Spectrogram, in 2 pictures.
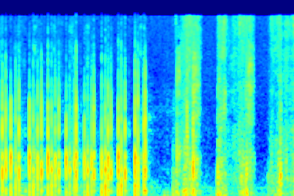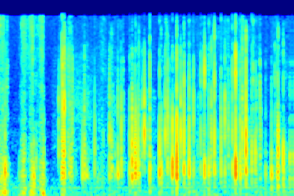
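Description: An empty light blue and white leather sneaker is held close to a microphone while long nails scratch and tap its leather upper and sole area. Quick, dry, crunchy clicks come in dense bursts, with softer scraping stretches in the middle, and each tap dies away almost at once.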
